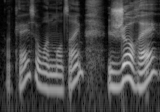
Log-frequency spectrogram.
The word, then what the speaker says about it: j'aurais: J'aurais, final S not pronounced, tu aurais, same thing here.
